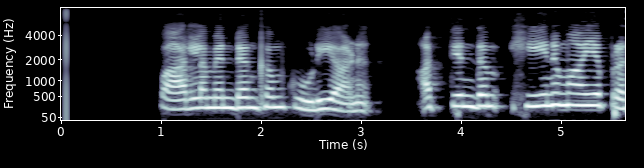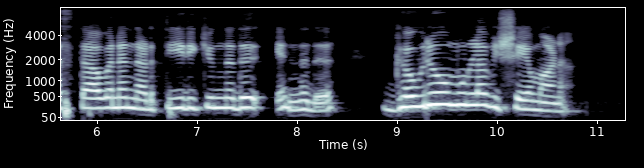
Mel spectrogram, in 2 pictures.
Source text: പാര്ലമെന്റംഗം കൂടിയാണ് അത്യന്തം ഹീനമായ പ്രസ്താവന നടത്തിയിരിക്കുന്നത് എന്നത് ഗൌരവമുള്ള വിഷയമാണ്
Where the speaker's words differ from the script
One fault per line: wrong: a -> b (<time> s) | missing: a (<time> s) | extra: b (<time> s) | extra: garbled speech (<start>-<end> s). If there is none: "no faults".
no faults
